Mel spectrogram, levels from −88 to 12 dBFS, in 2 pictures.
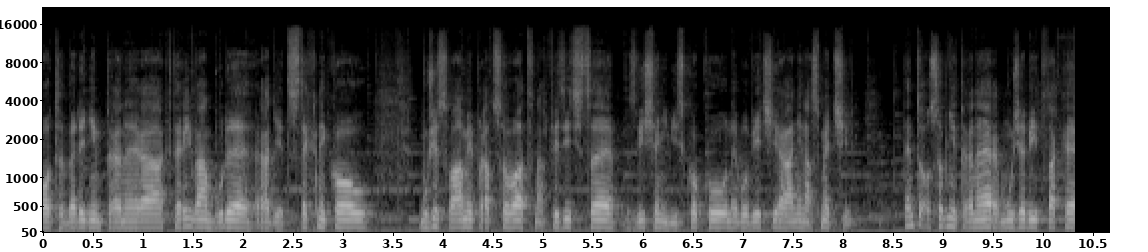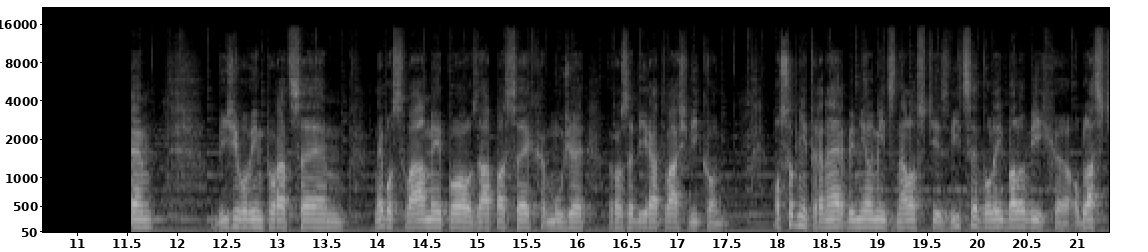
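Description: At 10.32 s the sound cuts out dead and stays out until 11.55 s, an audio dropout to silence of about 1.24 s. The gap is silent with no room tone, so the input was likely lost while recording carried on, and whatever happened there is gone.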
